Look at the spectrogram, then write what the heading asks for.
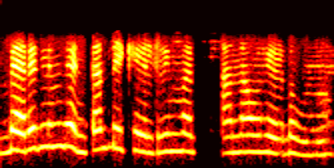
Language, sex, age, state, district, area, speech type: Kannada, female, 18-30, Karnataka, Belgaum, rural, conversation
